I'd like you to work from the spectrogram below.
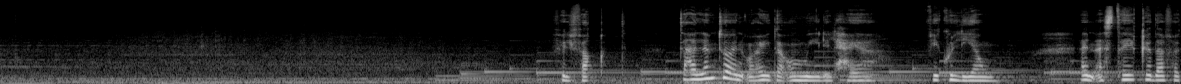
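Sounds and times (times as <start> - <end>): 
train running on rails: 0.0 - 8.6
speech: 4.4 - 6.1, 6.8 - 11.8.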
